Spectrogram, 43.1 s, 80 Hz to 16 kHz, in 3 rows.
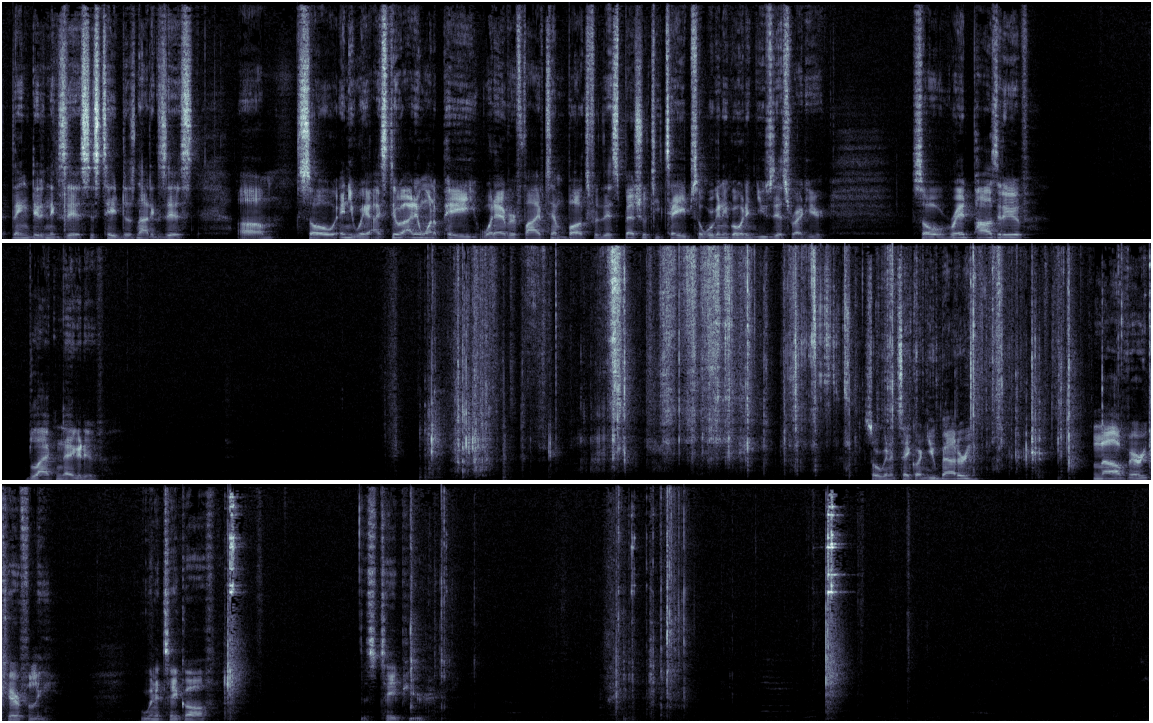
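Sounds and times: plastic blister pack crinkling: 19.2s - 28.0s.

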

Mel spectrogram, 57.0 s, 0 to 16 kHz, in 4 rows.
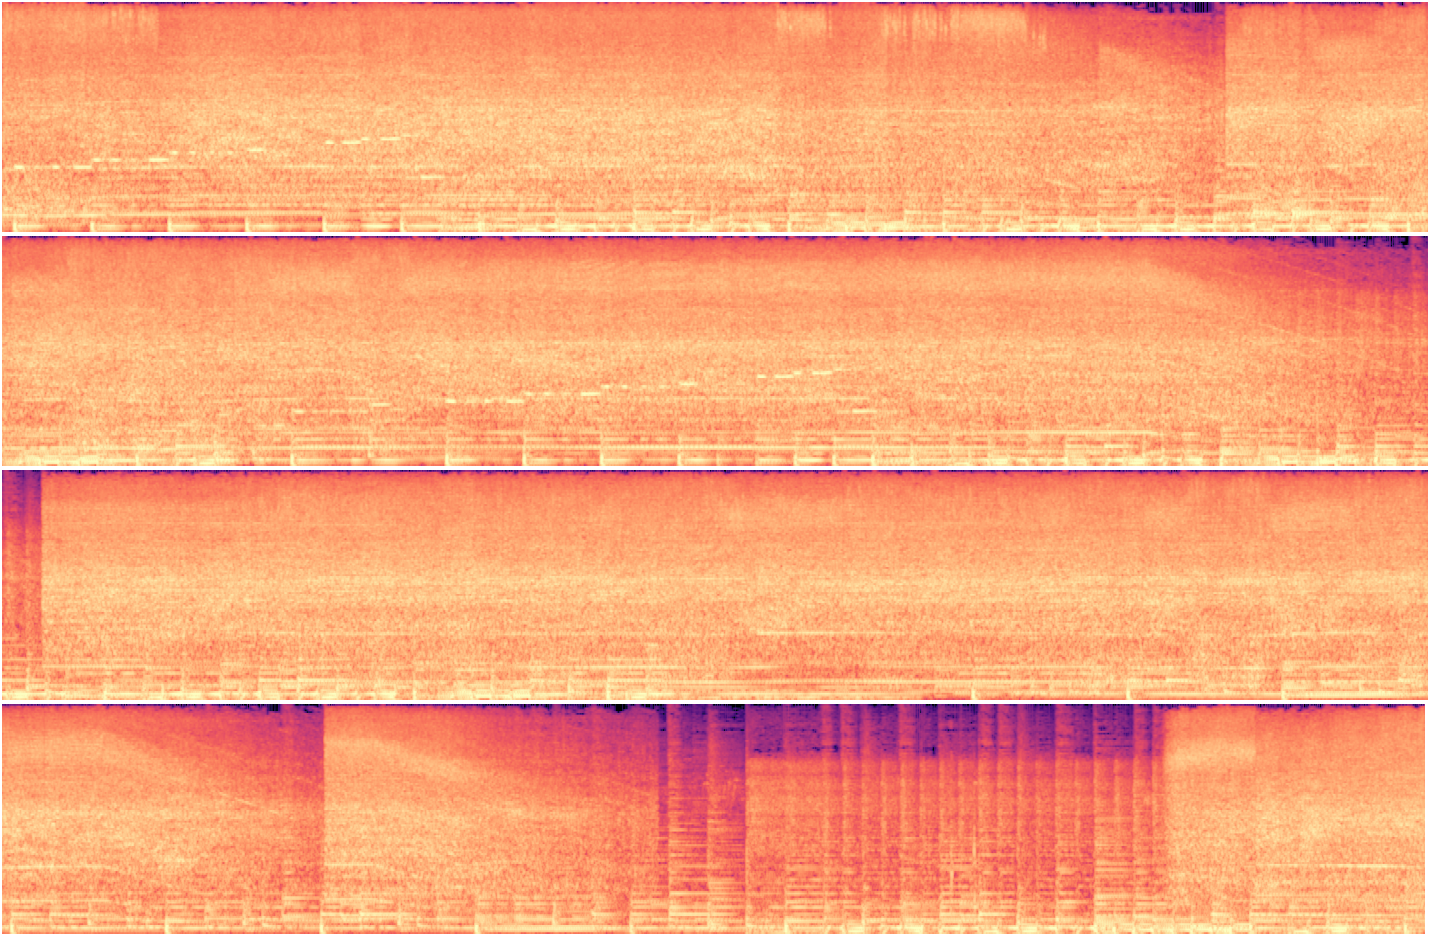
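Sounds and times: angle grinder cutting grass: 0.0s - 49.4s, 54.3s - 57.0s
background music: 0.0s - 57.0s.

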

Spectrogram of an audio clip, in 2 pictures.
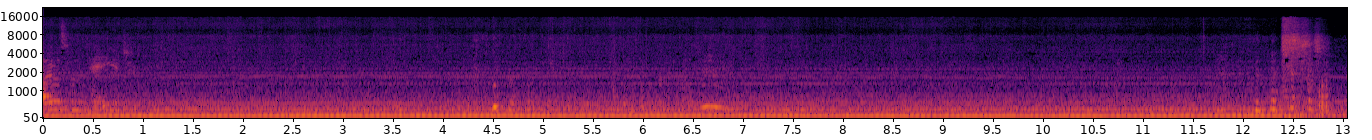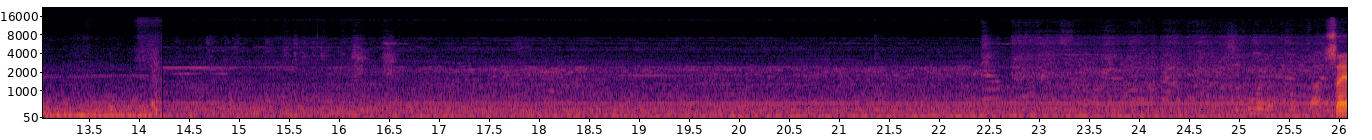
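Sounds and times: electric sausage filler humming: 0.0s - 26.0s.

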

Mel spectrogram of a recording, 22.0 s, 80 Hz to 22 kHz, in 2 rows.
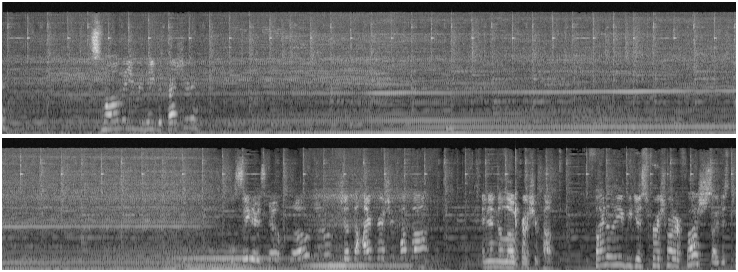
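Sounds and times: pumps humming: 0.0s - 19.8s
background music: 0.0s - 22.0s.

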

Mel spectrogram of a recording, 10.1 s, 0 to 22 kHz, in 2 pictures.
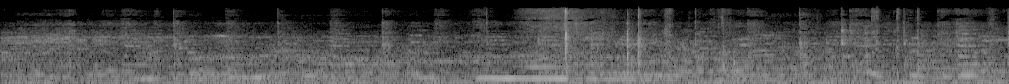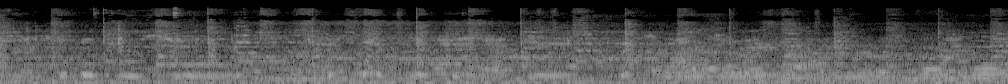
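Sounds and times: store background music: 0.0s - 10.0s.

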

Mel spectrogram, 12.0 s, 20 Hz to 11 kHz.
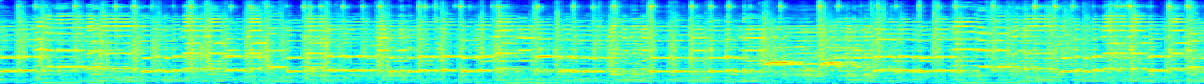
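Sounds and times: strummed rhythmic accompaniment: 0.0s - 12.0s
violin melody: 0.0s - 12.0s.

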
